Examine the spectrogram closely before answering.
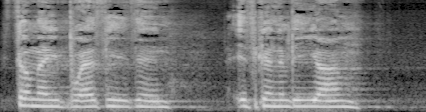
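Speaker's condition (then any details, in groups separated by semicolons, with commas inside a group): Spastic quadriplegic cerebral palsy; diagnosed at 6 months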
